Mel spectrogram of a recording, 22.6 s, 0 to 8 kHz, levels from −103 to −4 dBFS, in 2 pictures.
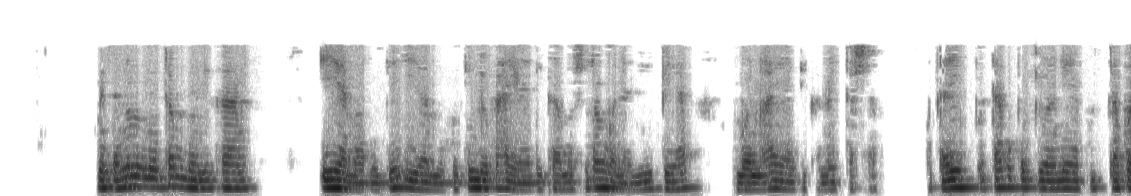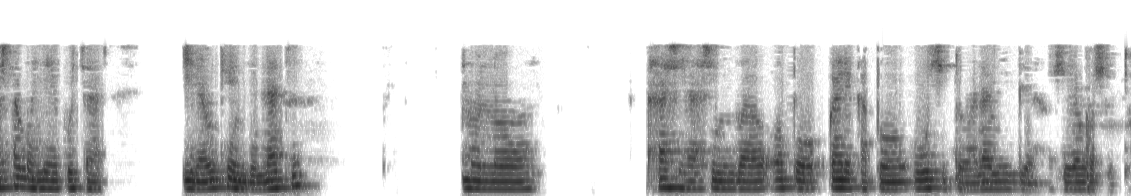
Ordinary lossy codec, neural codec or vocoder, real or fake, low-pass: AAC, 16 kbps; none; real; 7.2 kHz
